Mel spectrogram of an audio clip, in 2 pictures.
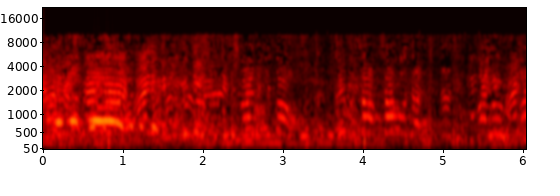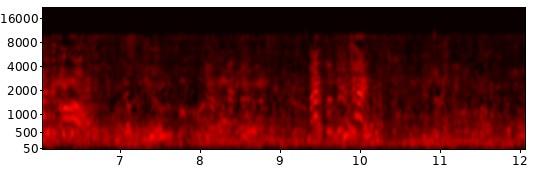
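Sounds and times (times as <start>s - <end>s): people shouting: 0.0s - 6.6s
outdoor background noise: 0.0s - 12.0s.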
